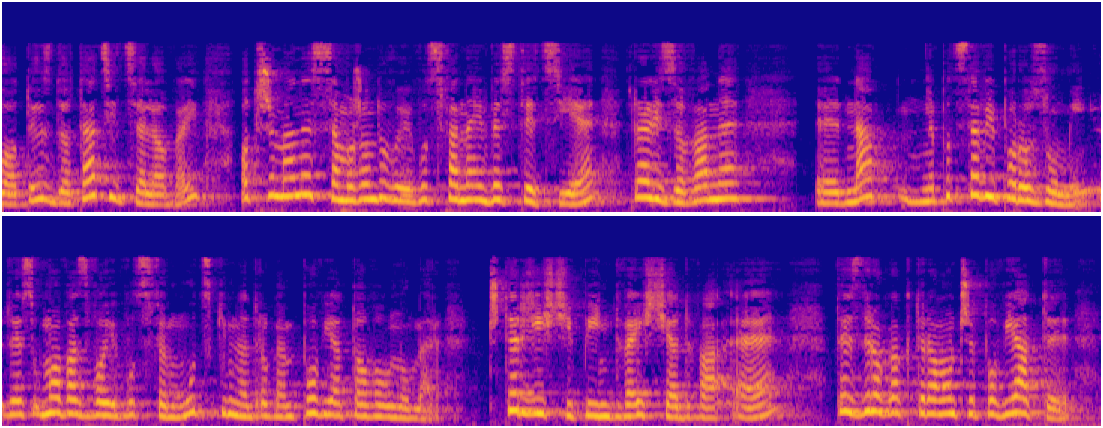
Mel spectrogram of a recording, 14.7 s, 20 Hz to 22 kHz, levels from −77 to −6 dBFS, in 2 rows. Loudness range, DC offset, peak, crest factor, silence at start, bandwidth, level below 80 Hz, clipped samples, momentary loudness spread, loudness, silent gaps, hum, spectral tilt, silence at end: 2 LU; under 0.1%; -4 dBFS; 16 dB; 0 s; 10 kHz; -52 dBFS; under 0.1%; 7 LU; -20 LUFS; none; none; -4.5 dB/octave; 0 s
